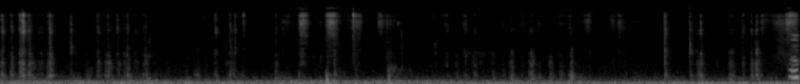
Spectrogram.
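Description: X-Acto knife blade scratching at correction tape on a paper planner page: a string of small, quick scrapes as the whiteout is picked off, over a steady low hum.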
